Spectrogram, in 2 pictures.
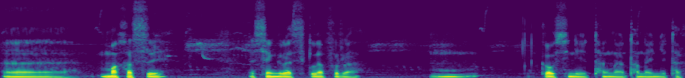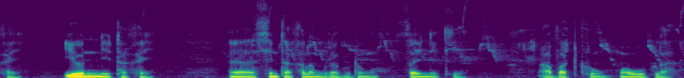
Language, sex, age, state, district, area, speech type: Bodo, male, 45-60, Assam, Udalguri, rural, spontaneous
